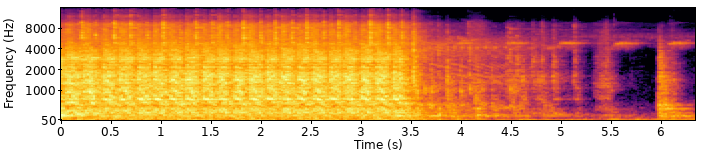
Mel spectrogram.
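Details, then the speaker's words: Oliver 66 tractor just fitted with a replacement Marvel Schebler TSX carburetor after carb issues, first start: steady regular idle about three pulses a second, no misses or hunting, idle set well and snappy; normal idle. "got the idle set pretty good. Right off the bat. It's snappy."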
